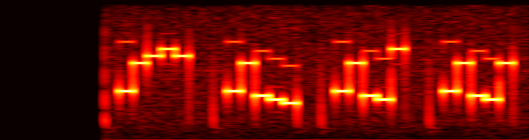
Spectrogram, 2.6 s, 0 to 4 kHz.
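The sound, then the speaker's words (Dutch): Alerting tones for the Soest fire brigade, called to a grassland fire at Kerkpad Zuidzijde near number 134: four short bursts of rapid stepped electronic beeps, each a quick run of shifting mid-to-high pitches, sounding loud and clean with brief gaps between bursts and no voices. “Alarmering voor de brandweer Soest.”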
